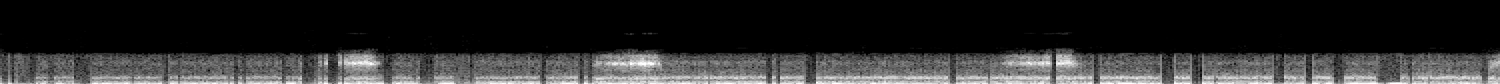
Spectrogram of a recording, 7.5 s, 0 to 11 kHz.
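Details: Owl feeding on a gopher at night, 2:56 AM, 10 September 2011, watched by a live camera; three brief raspy high-pitched bursts spaced a few seconds apart, set against constant low humming and scattered clicking noise.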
